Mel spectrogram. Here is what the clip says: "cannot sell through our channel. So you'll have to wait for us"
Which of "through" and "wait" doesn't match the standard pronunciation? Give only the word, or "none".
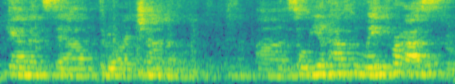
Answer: none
